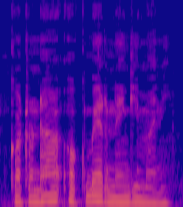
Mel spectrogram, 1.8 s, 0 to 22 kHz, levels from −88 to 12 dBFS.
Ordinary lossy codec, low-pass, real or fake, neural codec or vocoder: none; none; real; none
